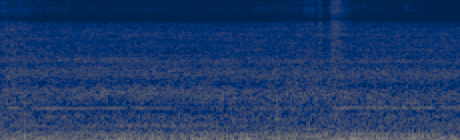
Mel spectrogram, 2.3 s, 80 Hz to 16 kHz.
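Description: Vimek 870.2 compact forwarder's diesel engine running steadily under load while its hydraulic crane swings out, with a thin steady whine over the engine.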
